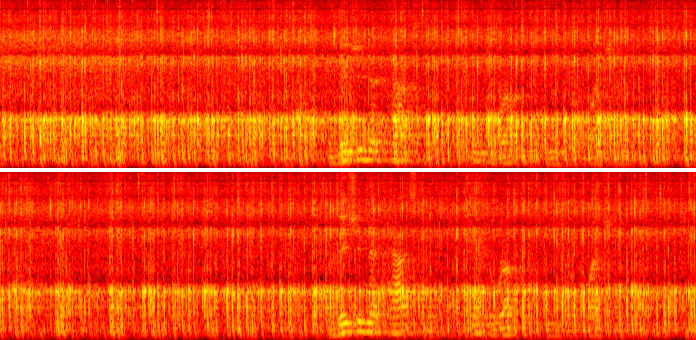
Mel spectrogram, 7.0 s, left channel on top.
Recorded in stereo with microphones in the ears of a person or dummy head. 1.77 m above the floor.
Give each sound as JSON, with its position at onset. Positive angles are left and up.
{"t": 3.3, "sound": "a man speaking", "side_deg": -85, "distance_m": 1.2}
